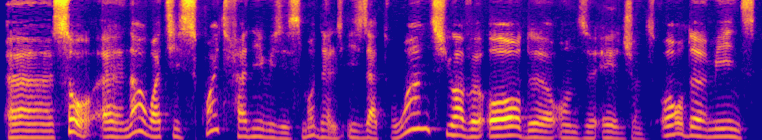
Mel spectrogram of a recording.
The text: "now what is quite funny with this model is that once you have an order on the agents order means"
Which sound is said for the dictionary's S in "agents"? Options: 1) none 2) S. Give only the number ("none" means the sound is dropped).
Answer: 1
